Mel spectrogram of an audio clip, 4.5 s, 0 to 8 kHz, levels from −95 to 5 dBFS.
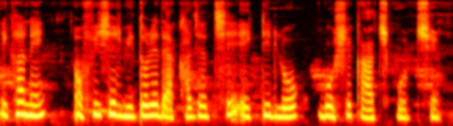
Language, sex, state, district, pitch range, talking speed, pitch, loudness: Bengali, female, West Bengal, Cooch Behar, 220-265 Hz, 145 wpm, 240 Hz, -14 LUFS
